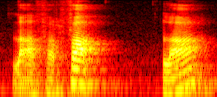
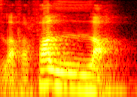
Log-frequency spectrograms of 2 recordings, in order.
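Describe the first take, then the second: First: A pause splits the word before a light L. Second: The L is held long and strong, without gap. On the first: The speaker calls it wrong. "it's not la farfa, la" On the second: The speaker calls it right. "it's la farfalla. You want to have the double l"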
